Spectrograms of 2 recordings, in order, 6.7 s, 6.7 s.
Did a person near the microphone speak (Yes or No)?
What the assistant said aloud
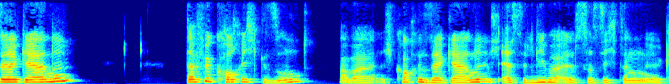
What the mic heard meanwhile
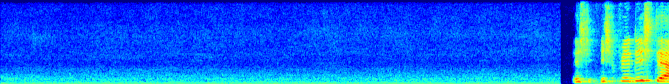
Yes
